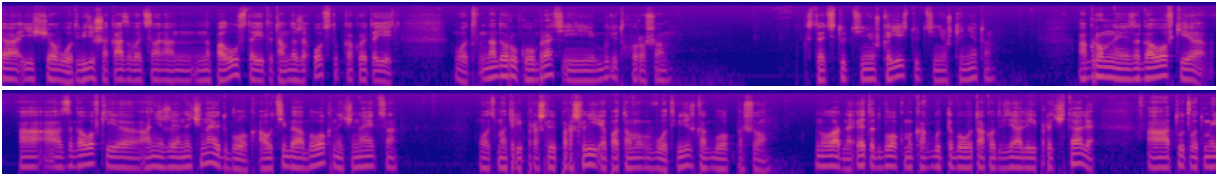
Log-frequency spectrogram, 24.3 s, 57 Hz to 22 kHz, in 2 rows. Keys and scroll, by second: 2.3 shift+p, 5.0 space, 8.5 space, 9.5 super+space, 15.2 space, 16.2 alt+shift+l, 17.3 space, 19.6 super+z, 20.6 super+z, 20.8 space, 22.7 space.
